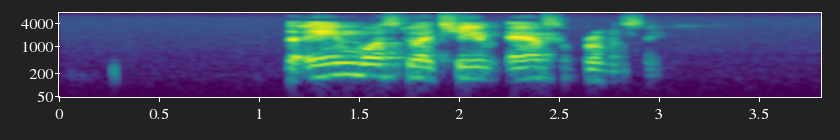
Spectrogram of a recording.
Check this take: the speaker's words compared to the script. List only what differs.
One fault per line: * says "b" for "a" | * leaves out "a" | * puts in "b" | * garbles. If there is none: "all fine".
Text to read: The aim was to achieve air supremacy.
all fine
